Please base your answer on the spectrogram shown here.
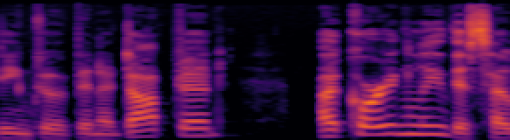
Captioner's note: speaking French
